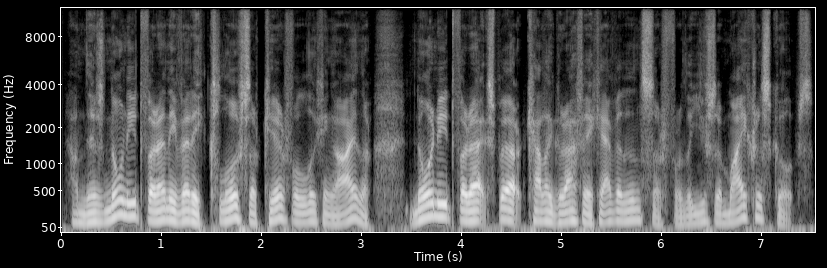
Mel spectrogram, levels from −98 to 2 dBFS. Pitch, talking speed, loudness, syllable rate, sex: 110 Hz, 175 wpm, -17 LUFS, 6.3 syllables/s, male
